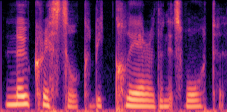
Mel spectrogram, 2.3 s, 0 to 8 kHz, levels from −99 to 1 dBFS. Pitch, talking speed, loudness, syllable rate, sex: 175 Hz, 210 wpm, -18 LUFS, 5.2 syllables/s, female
